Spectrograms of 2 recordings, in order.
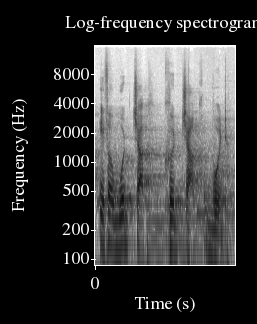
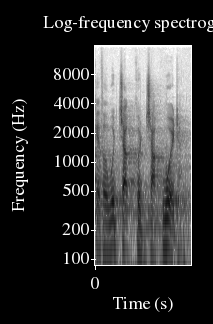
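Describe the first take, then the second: First: It is said slowly. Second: It is said quickly. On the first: "It's easy when you say it slow" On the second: "Let's try it fast"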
